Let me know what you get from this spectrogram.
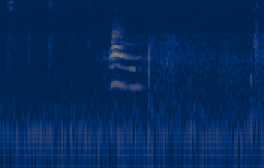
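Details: A pet cat gives one short meow with a clear tone that falls in pitch and lasts under half a second, over a steady low indoor hum, with a person talking quietly nearby.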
